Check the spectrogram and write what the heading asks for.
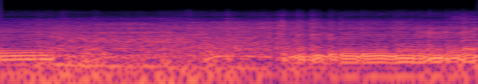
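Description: Enduro motorcycle engine running steadily under throttle as the bike climbs a rough grassy slope.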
